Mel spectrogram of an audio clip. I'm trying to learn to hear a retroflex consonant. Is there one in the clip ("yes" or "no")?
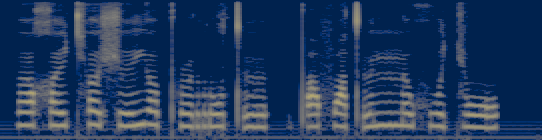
no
